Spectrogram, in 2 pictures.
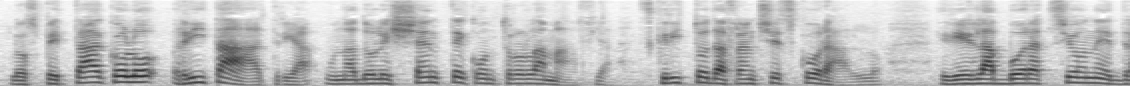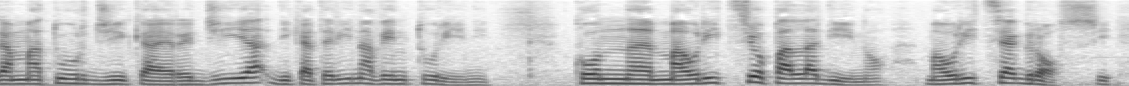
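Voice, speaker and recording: A man's voice: a little high, animated, measured pace. A man reading a scripted announcement as a radio announcer.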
